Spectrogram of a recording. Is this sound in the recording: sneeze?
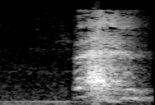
yes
